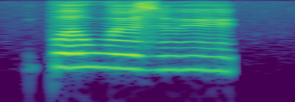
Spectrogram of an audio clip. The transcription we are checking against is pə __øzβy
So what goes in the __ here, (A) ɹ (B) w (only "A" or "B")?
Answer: B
